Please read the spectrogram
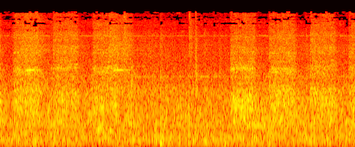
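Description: Assembly-line machinery noise: a run of short hissing bursts, about one every half second to second, some carrying a faint high whine.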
